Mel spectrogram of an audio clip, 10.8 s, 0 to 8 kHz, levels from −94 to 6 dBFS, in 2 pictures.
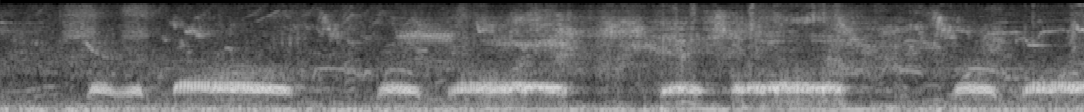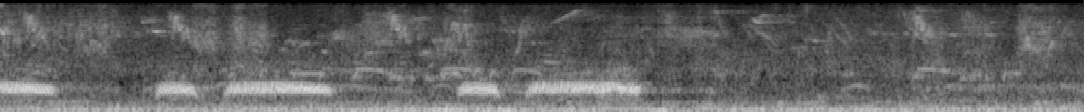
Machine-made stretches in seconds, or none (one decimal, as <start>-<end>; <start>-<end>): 2.4-4.5; 8.4-9.0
